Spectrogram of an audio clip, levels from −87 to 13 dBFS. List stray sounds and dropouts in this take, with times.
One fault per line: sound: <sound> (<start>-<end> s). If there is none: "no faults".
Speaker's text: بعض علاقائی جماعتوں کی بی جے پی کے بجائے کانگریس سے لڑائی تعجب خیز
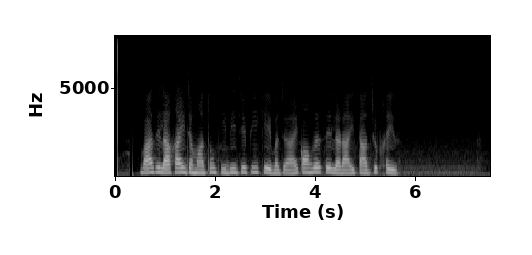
no faults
